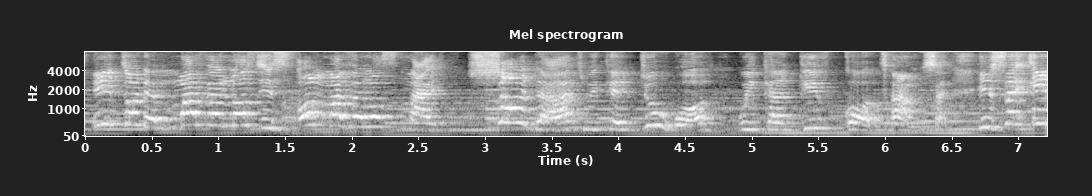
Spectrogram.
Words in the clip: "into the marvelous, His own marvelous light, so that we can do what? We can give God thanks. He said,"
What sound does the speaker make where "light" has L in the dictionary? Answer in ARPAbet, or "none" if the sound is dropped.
N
